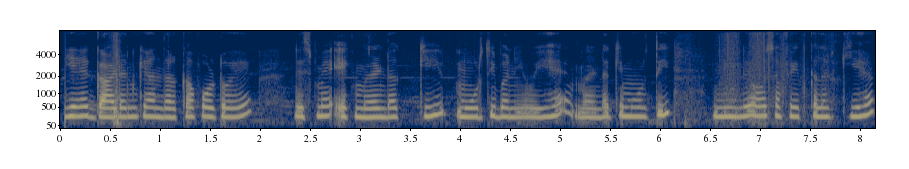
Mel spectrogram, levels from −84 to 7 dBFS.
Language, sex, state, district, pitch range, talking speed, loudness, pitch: Hindi, female, Jharkhand, Jamtara, 245-265 Hz, 175 wpm, -27 LUFS, 250 Hz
